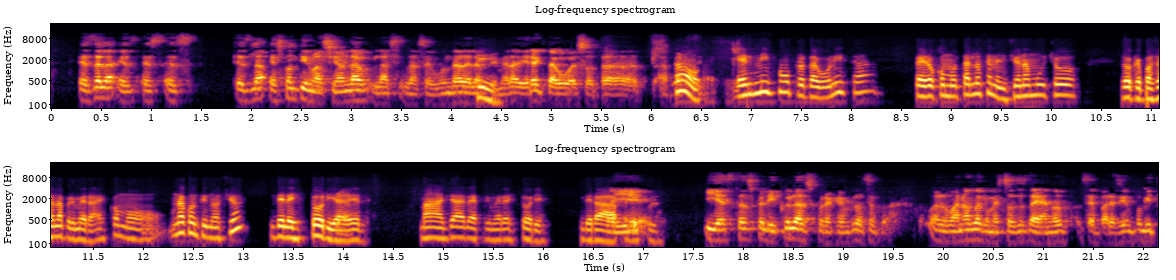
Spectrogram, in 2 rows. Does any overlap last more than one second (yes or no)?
no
